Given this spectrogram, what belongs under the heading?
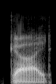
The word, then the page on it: guide: American English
